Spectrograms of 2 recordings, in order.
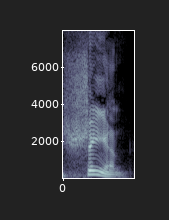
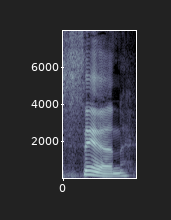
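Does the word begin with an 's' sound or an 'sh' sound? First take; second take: sh; s. First: The word begins with an 'sh' sound. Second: The word begins with a plain 's' sound. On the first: "in Texas, we don't say sin. We say shin" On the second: "in Texas, we don't say sin"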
